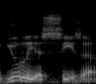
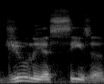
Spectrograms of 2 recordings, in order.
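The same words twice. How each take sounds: First: Julius begins with a Y sound. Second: Julius begins with a J sound. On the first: This is the Roman Latin pronunciation. "in Roman Latin, that was the same letter as I" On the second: This is the English pronunciation. "We have the J sound"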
